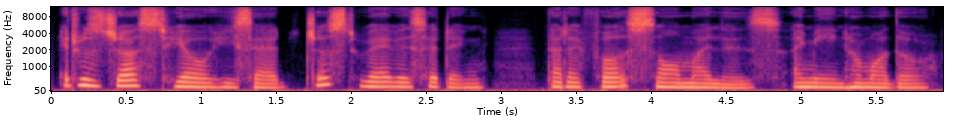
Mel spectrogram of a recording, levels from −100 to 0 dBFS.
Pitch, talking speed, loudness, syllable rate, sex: 175 Hz, 190 wpm, -20 LUFS, 4.7 syllables/s, female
